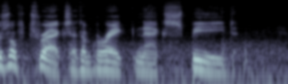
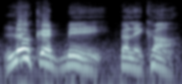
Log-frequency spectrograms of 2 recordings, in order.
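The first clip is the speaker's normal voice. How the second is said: resounding shout; 4 semitones higher, 13 dB louder than usual. A narrator's reading. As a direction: make it ring across the carriage. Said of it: "his voice resounded across the carriage".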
